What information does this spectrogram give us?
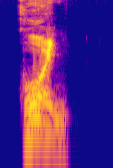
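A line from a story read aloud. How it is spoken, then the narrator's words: Gloomy reply. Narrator (Russian): мрачно ответил Креол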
